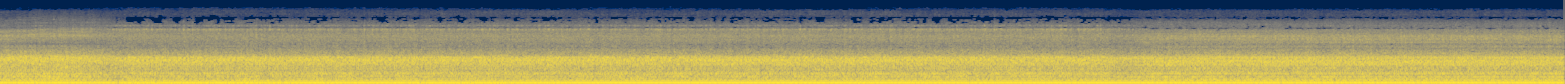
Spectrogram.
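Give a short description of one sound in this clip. A tractor's diesel engine chugs steadily and loudly close by.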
